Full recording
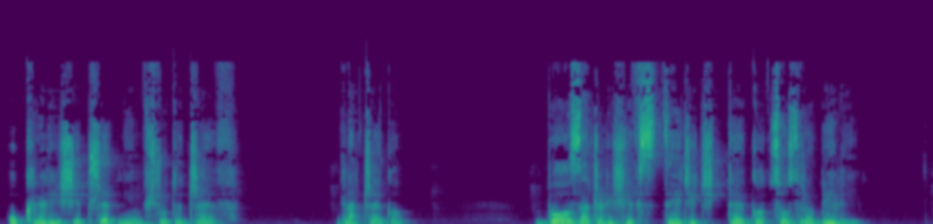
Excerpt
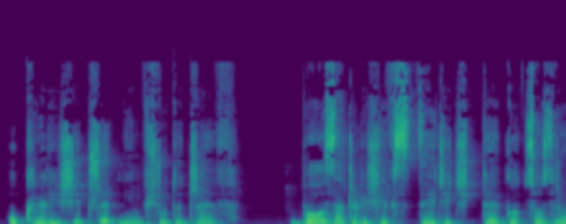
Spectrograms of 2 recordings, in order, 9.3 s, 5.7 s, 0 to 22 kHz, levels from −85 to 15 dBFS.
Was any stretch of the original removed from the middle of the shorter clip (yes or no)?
yes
